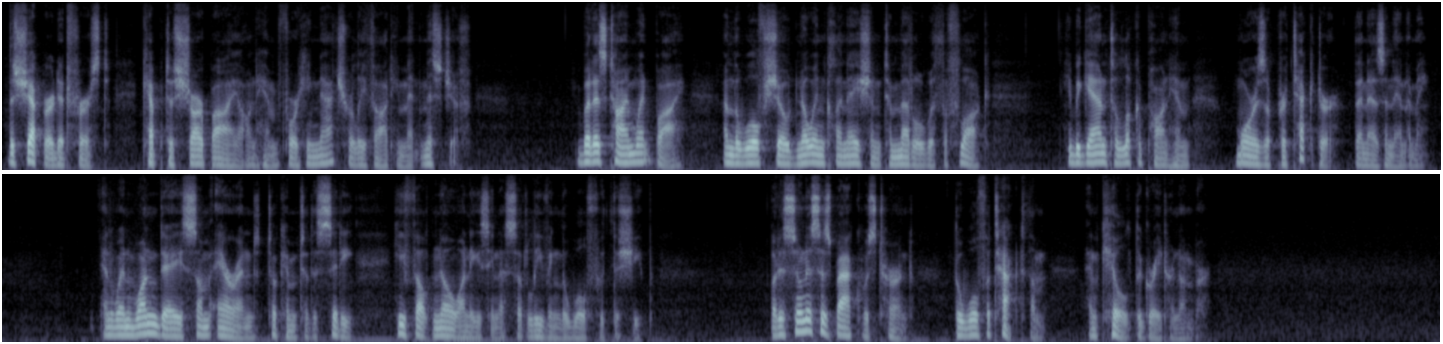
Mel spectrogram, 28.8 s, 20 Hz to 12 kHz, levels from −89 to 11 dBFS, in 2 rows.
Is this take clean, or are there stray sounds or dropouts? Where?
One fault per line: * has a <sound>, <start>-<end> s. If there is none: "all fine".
all fine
